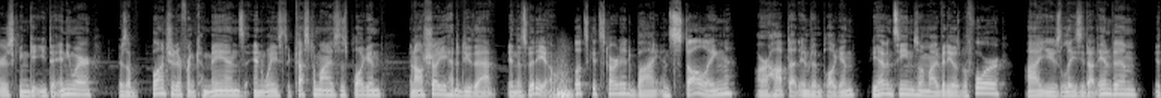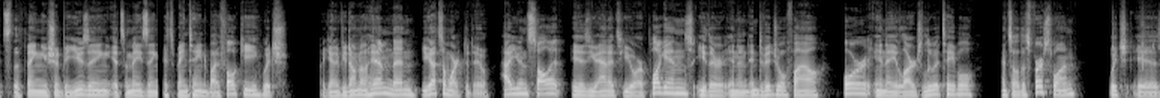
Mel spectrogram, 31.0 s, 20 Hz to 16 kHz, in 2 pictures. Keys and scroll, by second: 0.7-3.1 typing, 3.3 Tab, 3.8 Return, 5.6 h, 7.3 shift+;, 30.0-30.9 typing.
